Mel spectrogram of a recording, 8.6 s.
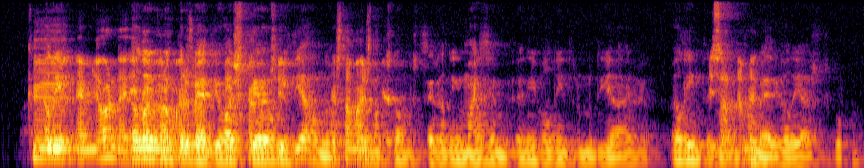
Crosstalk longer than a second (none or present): present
